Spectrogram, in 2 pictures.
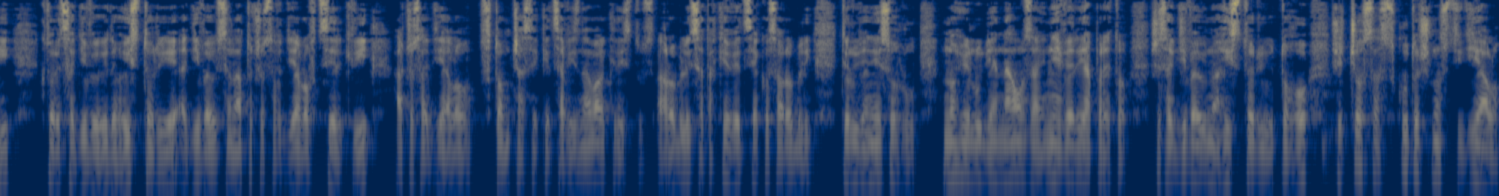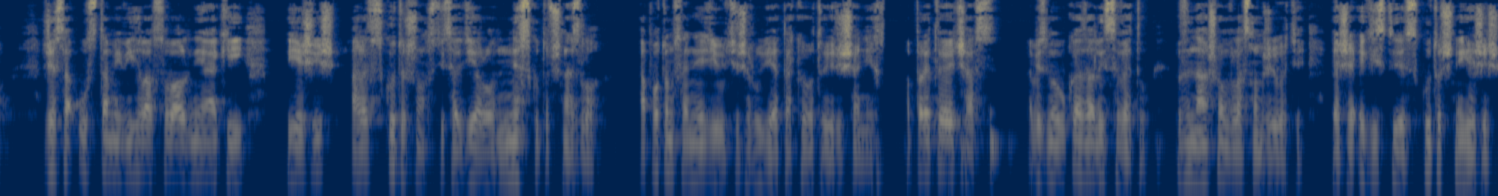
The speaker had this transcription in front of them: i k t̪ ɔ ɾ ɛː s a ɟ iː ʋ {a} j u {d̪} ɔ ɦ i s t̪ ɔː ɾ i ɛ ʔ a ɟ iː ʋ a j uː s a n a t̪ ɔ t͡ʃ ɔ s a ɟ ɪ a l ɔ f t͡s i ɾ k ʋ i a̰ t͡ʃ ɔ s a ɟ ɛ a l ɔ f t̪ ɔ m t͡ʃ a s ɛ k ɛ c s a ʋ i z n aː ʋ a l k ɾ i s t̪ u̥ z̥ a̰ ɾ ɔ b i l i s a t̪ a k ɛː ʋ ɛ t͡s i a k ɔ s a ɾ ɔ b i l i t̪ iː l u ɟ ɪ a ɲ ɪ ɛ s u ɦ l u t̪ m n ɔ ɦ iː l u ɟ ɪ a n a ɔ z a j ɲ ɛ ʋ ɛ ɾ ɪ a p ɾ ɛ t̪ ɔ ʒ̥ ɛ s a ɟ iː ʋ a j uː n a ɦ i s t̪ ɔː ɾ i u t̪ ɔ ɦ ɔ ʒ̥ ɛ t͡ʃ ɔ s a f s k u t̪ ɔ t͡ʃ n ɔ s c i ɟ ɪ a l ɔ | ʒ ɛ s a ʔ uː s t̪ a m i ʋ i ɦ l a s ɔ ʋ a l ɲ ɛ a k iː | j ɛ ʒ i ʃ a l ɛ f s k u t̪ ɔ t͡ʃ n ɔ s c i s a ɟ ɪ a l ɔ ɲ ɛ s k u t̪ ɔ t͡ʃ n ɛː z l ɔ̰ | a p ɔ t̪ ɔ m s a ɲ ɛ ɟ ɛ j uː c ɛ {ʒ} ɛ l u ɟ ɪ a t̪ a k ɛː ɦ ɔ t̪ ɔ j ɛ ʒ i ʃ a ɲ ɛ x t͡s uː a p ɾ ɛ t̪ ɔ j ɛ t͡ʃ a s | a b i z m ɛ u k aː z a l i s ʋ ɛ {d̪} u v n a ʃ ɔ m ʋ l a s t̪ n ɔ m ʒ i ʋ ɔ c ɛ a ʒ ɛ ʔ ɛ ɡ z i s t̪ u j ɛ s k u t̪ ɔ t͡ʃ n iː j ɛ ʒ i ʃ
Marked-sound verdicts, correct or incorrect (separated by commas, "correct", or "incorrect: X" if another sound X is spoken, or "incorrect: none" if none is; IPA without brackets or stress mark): correct, correct, correct, incorrect: t̪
